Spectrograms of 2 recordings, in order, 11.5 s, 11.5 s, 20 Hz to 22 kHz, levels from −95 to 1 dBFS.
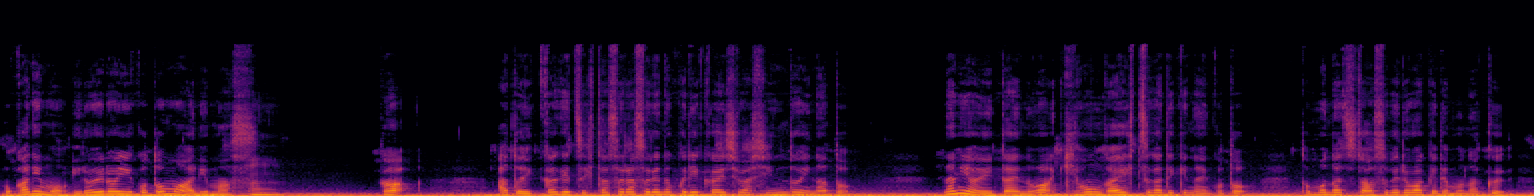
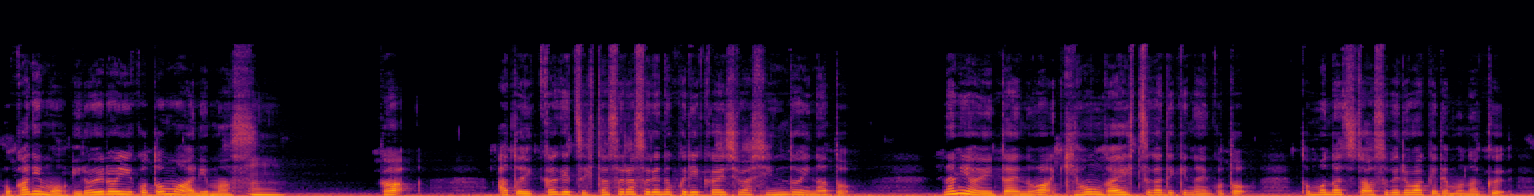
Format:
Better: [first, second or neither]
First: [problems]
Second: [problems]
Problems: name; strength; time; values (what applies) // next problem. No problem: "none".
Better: second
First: low rumble; loud; throughout; 9 dB below the speech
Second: low rumble; faint; throughout; 20 dB below the speech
